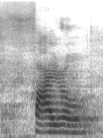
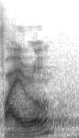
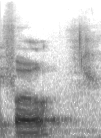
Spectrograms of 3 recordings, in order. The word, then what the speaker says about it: FIRL: a YouTube channel and f i l is pronounced phyro uh most people get it wrong F so I don't yeah most people say fur uh and you know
